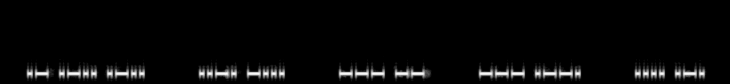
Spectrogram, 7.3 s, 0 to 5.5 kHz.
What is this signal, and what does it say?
Morse code, heard as a keyed tone, about 30 wpm, 700 Hz. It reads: ALL FB OM OP HR
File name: UK MASTER QSOs TRAINING / 30WPM / UK MASTER QSOs 0051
